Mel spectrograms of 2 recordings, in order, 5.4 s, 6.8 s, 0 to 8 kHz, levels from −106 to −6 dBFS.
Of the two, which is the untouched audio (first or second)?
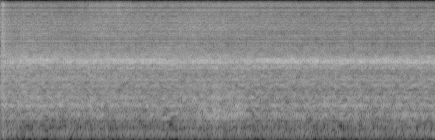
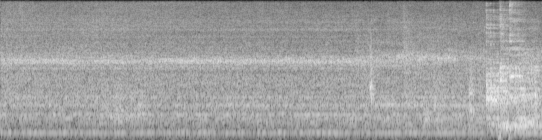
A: second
